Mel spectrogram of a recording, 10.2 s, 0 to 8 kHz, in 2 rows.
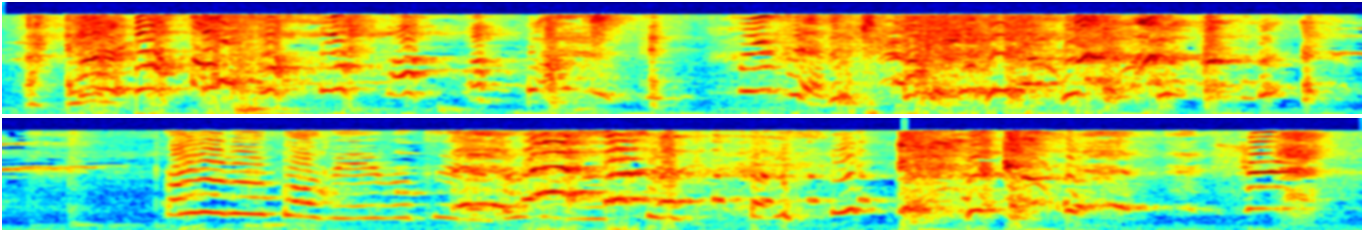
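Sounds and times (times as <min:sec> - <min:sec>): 
laughter: 0:00.1 - 0:05.4, 0:06.8 - 0:10.1
person coughing: 0:08.5 - 0:09.4.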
